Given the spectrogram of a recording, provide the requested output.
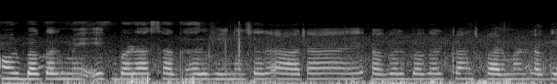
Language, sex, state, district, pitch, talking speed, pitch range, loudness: Hindi, female, Bihar, Kaimur, 250 Hz, 170 wpm, 245-255 Hz, -20 LUFS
